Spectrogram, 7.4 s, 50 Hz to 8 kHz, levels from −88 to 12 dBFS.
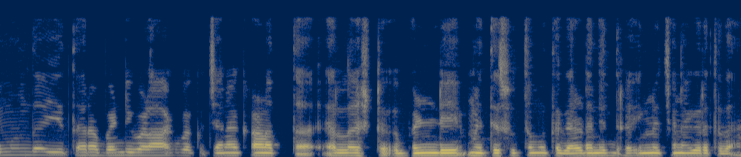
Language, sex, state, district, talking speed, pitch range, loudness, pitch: Kannada, male, Karnataka, Raichur, 135 wpm, 135-145 Hz, -17 LUFS, 135 Hz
